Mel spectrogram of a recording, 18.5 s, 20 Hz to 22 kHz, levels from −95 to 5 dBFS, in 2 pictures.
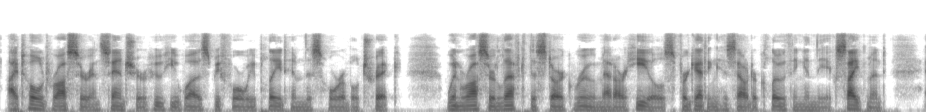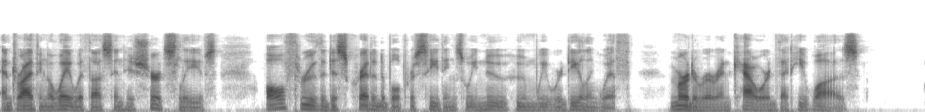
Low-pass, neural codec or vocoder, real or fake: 7.2 kHz; none; real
